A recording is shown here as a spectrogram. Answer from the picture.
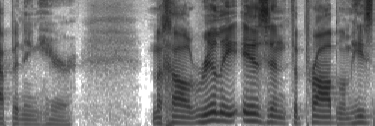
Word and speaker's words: Michal: and they'll pronounce it Michael. I've probably even done that before, but it actually is pronounced Michal. Now, if you don't want to do the Hebrew guttural, then you would pronounce it Michal.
